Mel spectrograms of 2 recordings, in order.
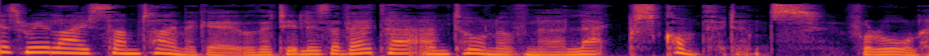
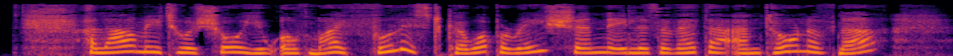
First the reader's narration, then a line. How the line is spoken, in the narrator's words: Anna shouts back eagerly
